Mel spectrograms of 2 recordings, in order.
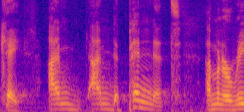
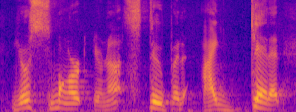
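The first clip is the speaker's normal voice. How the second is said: normal talking voice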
